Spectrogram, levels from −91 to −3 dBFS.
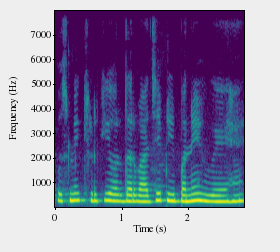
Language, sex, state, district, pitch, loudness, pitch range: Hindi, female, Jharkhand, Garhwa, 265 Hz, -11 LUFS, 250-275 Hz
